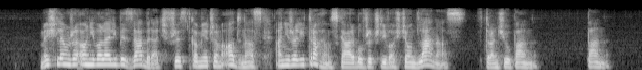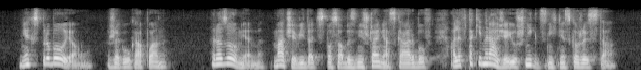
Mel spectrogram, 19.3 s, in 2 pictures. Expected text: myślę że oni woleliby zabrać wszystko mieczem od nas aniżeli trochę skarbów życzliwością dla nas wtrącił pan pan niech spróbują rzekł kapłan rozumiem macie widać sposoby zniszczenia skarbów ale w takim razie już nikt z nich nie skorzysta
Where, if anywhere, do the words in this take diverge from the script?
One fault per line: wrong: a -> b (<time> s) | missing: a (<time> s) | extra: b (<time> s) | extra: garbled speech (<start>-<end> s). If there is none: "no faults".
no faults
